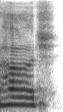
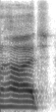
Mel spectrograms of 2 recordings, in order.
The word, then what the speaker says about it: Hajj: Was it Girls Gone Hodge? Sister, did I say that right? Did I say it right? Girls gone Hajj.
